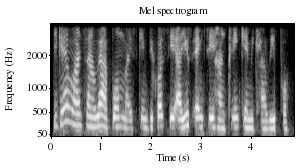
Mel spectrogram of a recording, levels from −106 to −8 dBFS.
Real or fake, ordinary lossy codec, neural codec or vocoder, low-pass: real; none; none; 3.6 kHz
